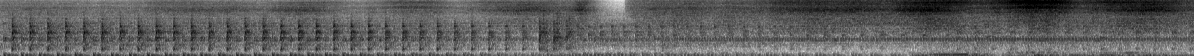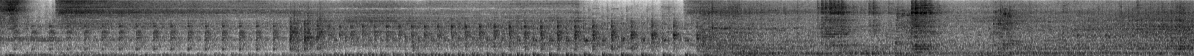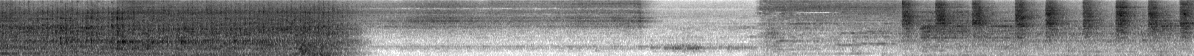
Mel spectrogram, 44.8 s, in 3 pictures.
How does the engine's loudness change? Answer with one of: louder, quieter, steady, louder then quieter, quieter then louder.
quieter then louder.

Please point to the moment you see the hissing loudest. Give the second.
13 s.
